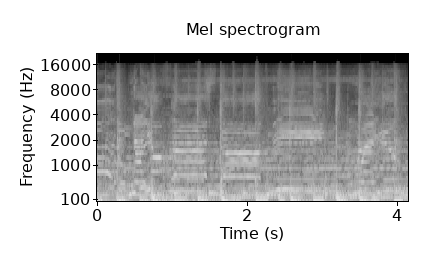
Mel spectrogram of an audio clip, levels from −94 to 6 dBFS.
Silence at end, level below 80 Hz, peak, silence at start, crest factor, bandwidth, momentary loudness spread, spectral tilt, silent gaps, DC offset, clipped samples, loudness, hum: 0 s; -16 dBFS; 0 dBFS; 0 s; 12 dB; 16.5 kHz; 2 LU; -5.5 dB/octave; none; under 0.1%; under 0.1%; -12 LUFS; none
